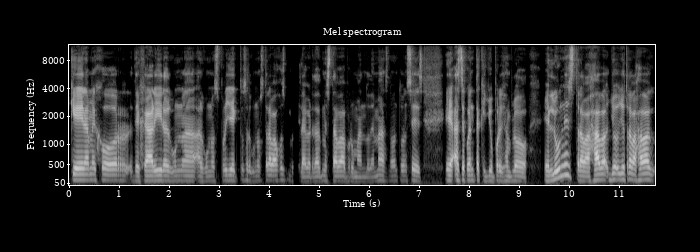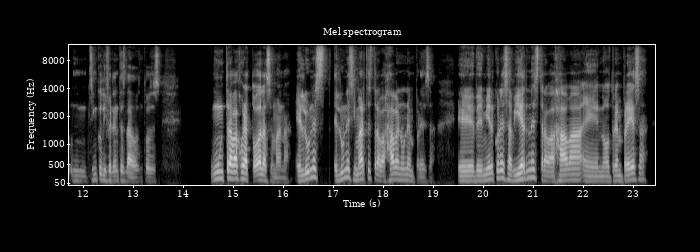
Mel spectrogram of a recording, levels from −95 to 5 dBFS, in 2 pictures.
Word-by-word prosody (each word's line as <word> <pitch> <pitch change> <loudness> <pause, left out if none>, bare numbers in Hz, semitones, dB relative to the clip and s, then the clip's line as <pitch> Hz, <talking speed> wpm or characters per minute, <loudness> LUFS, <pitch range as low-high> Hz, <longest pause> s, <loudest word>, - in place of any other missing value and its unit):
que 135 -1 +8
era 135 0 +6
mejor 130 -1 -2
dejar 120 0 +4
ir 125 0 +3
a - - +3
alguna 120 0 -4
algunos 115 0 -8
proyectos, 125 0 -3
algunos 115 -1 -14
trabajos, 130 +1 -3
porque, 120 -2 -34
la 105 - -5
verdad, 110 +1 -7
me 125 - -16
estaba 115 +1 0
abrumando 105 -2 -12
de 105 - -15
más, 120 -1 -8
¿no? 115 - -14
Entonces, 120 -2 -4 0.4
eh, - - +5
haz - - +4
de - - +5
cuenta 130 -1 -2
que 115 - -12
yo, 115 0 -5
por 110 - -3
ejemplo, 115 0 -4 0.3
el 120 +2 0
lunes 225 +6 +2
trabajaba 120 +4 +5
yo 145 +1 -1
yo 150 0 -2
trabajaba, 145 0 +4
mm, 120 -3 -19
5 140 +4 -8
diferentes 120 -2 -8
lados, 100 -2 -4
entonces 100 0 -8 1.0
un 165 +6 -2
trabajo 165 -3 +6
era 150 - +7
toda 140 - +3
la 130 - +2
semana. 95 -4 -3
El 120 +1 0
lunes 180 +6 +2
el 120 - -7
lunes 170 0 -2
y 135 - -8
martes 160 +5 +1
trabajaba 135 +4 0
en 140 - -8
una 135 0 -7
empresa, 100 -5 -12 0.4
eh, 115 0 -1
de 120 0 -2
miércoles 155 +4 0
a 130 - +1
viernes 160 +9 +2
trabajaba 125 +4 +1
en 110 -1 -6
otra 115 +2 -5
empresa, 145 +5 0
120 Hz, 165 wpm, -25 LUFS, 115-140 Hz, 1.0 s, que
